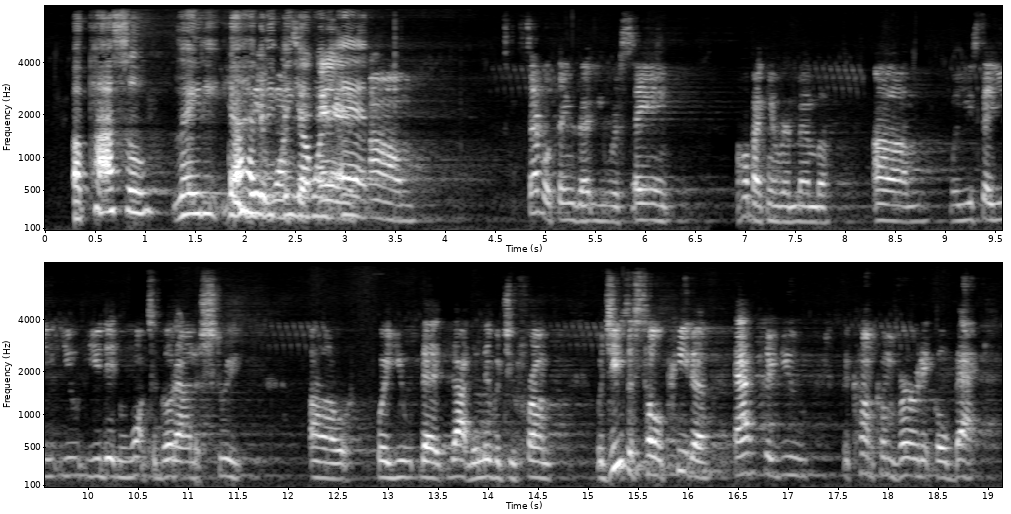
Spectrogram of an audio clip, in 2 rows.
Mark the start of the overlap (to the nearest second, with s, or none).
2 s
